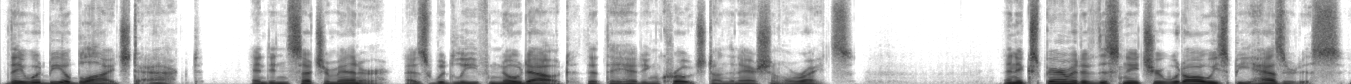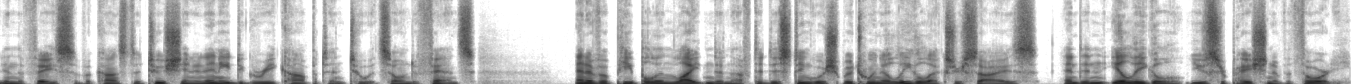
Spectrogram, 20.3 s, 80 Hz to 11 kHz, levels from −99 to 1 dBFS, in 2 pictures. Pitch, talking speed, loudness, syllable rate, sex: 120 Hz, 190 wpm, -20 LUFS, 6.3 syllables/s, male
